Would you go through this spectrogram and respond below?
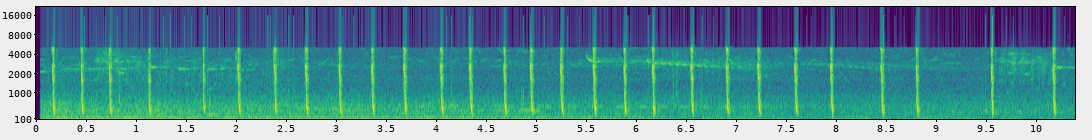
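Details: Squirrel calling right at the microphone of the Gowrie dam waterhole camera, Djuma Game Reserve, Sabi Sand Wildtuin, South Africa, 10:41 on 12/09/20. Sharp, dry clicking chucks about three per second, steady and loud, with faint bird whistles behind.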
